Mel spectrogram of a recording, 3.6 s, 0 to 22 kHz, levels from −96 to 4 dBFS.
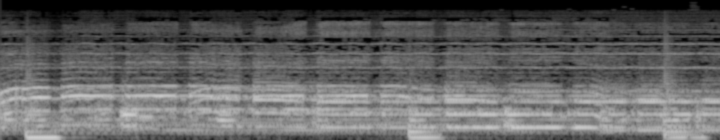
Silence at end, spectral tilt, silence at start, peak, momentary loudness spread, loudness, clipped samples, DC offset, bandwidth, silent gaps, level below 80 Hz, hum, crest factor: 0 s; -5 dB/octave; 0 s; -6 dBFS; 2 LU; -20 LUFS; under 0.1%; under 0.1%; 15.5 kHz; none; -32 dBFS; none; 14 dB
